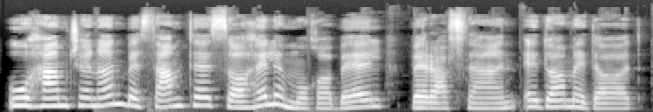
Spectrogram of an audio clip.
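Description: A woman reading an adventure story aloud as an audiobook narrator, with steady storytelling. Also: fairly high pitch. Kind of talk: scripted narration.

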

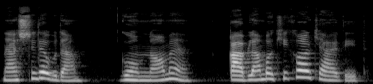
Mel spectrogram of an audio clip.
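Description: A woman's voice: medium pitch, a bit bright, lightly acted. A woman reading the part of a proud, scornful older man who boasts of his theatre past. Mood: skeptical.

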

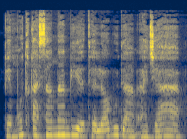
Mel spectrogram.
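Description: A jovial aristocratic lady full of playful jokes and exclamations, as a woman narrator puts her on. Her low voice stays cheerful and teasing, and she turns easily from mischief to gentle comfort. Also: steady tone, lightly acted.

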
